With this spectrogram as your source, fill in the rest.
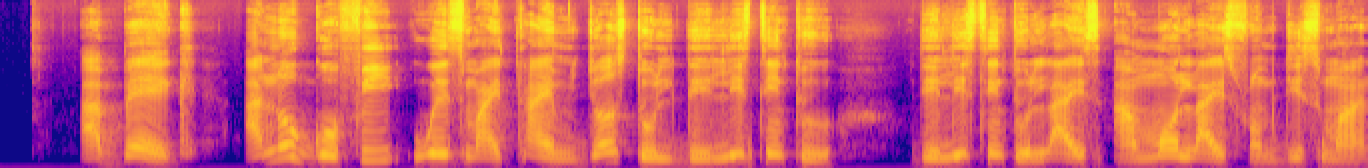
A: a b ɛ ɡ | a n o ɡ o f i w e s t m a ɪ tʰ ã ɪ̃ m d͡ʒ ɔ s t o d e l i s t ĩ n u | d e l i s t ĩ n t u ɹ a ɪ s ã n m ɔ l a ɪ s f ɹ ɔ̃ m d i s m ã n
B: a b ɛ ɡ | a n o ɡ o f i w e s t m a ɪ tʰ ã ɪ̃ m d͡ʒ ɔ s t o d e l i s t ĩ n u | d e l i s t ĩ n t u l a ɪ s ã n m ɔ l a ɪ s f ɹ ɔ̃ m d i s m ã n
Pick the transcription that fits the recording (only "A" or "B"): B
